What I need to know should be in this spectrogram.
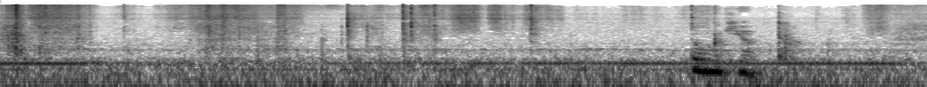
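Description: Soft fabric rustles as it is handled.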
